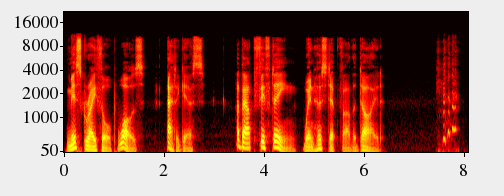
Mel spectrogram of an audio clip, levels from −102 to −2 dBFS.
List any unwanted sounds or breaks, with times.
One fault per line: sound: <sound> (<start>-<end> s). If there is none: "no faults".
sound: laugh (7.4-7.9 s)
